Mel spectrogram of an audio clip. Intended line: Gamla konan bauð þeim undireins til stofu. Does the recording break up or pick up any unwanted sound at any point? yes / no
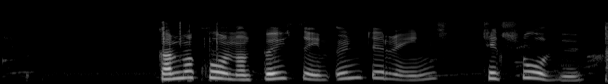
no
